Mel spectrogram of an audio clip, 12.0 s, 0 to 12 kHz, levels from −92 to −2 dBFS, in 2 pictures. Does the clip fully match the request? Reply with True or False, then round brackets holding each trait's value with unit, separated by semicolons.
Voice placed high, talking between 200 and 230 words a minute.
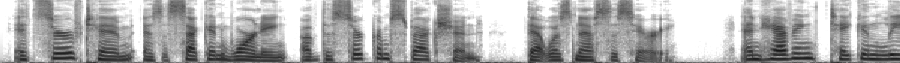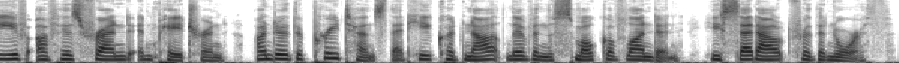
True (200 Hz; 205 wpm)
